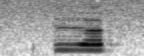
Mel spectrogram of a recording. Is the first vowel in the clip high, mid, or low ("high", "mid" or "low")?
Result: high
